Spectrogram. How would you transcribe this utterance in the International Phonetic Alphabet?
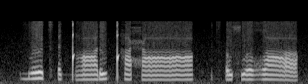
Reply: bəː t͡sʼɛɡ͡ǃɑː ɾɯ ǃʰɑħɑː | t͡sʼʌsʷʌːʁʷɑː

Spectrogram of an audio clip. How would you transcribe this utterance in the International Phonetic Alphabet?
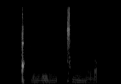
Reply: ǃʰɛ̤ðə̤ǀɑ̤

